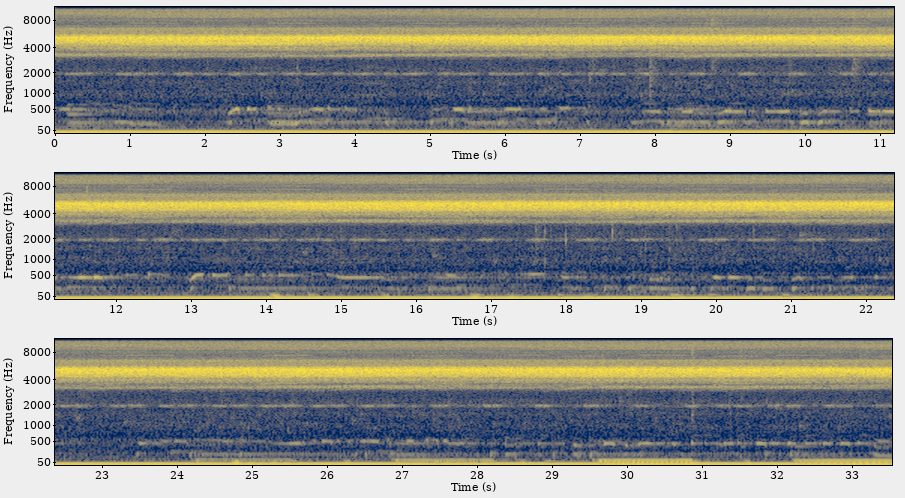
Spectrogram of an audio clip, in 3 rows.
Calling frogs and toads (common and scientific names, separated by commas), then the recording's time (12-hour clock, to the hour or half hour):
none
4am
